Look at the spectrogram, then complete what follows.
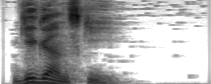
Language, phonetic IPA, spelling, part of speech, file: Russian, [ɡʲɪˈɡan(t)skʲɪj], гигантский, adjective, Ru-гигантский.ogg
- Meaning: giant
